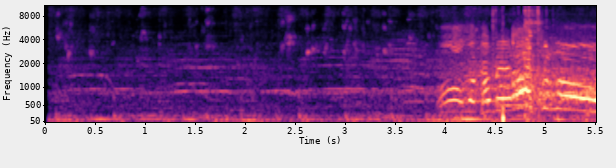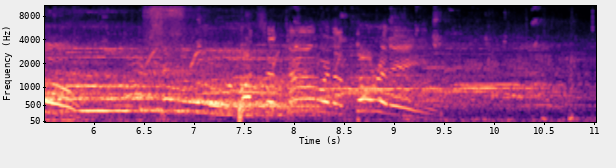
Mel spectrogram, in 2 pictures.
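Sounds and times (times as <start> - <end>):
sneakers squeaking: 0.1 - 5.2, 6.9 - 11.0.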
